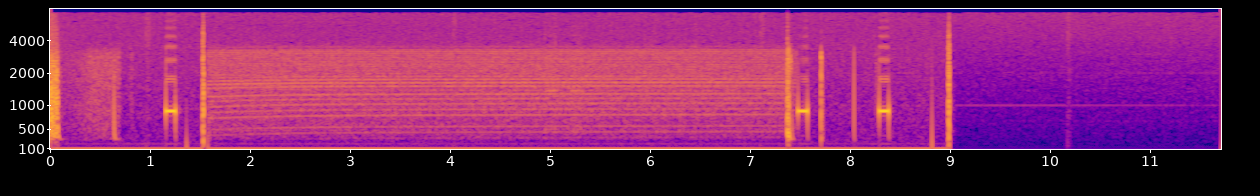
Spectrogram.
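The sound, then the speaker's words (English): A few short DTMF touch-tone beeps cut through a steady electrical hum over a radio channel as a station keys the repeater, with a long buzzing carrier in between, then the transmission drops to near silence. “have you got a copy on that station that is keying the repeater?”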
